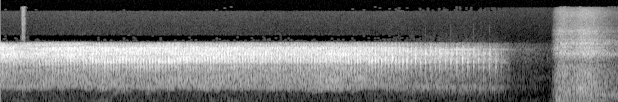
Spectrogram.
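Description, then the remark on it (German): A starling imitates construction-site sounds, mimicking a jackhammer with a harsh, rapid buzzing rattle that holds steady for almost four seconds and fades, followed by one short, noisy burst. “Ein Presslufthammer.”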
